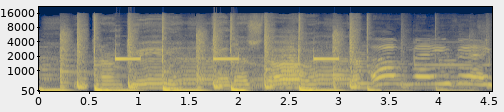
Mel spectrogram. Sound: timer beeping

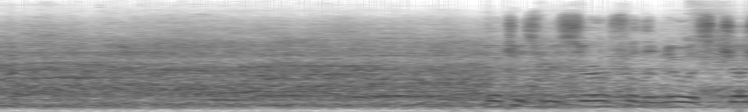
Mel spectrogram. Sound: laughter

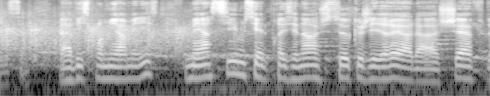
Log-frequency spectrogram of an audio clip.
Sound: applause

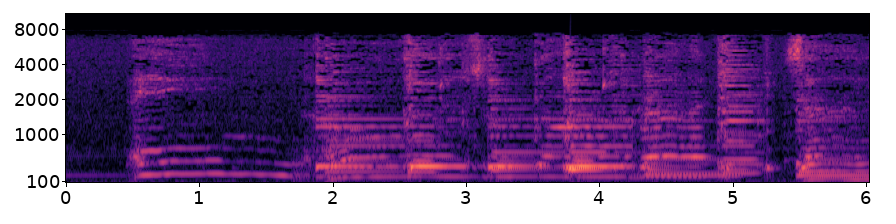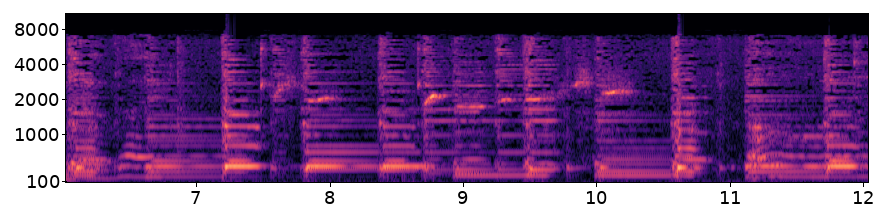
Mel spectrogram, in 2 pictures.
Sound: whistle

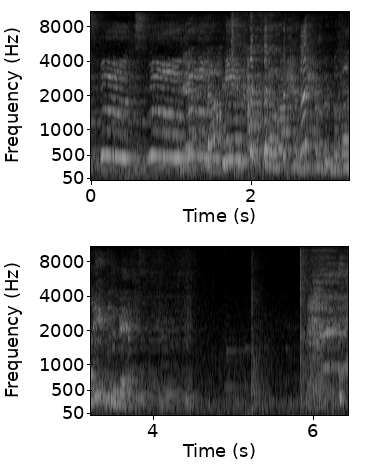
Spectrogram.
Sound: laughs

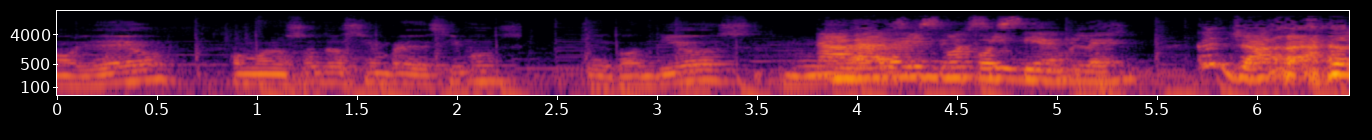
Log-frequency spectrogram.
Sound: together in Spanish

